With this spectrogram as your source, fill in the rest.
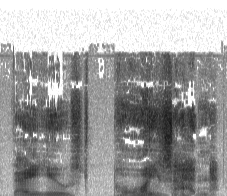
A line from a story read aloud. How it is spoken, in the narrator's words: the Tangresh spat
